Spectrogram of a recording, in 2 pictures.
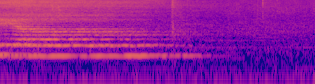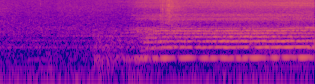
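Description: A choir of young women sings long held notes together in a hall.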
